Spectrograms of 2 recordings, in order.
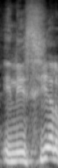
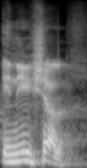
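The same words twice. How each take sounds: First: The middle consonant is a hard t sound. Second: The middle consonant is an sh sound. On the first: The speaker calls it wrong. "बहुत लोग इसको इनिशियल बोलते हैं जो कि क्या है, गलत उच्चारण है" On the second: The speaker calls it right. "सही उच्चारण क्या होगा"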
